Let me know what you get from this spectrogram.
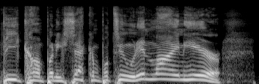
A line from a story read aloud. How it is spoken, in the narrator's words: The colonel yelling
